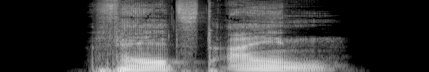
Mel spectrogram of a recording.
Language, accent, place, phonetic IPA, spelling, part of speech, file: German, Germany, Berlin, [ˌfɛlst ˈaɪ̯n], fällst ein, verb, De-fällst ein.ogg
- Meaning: second-person singular present of einfallen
